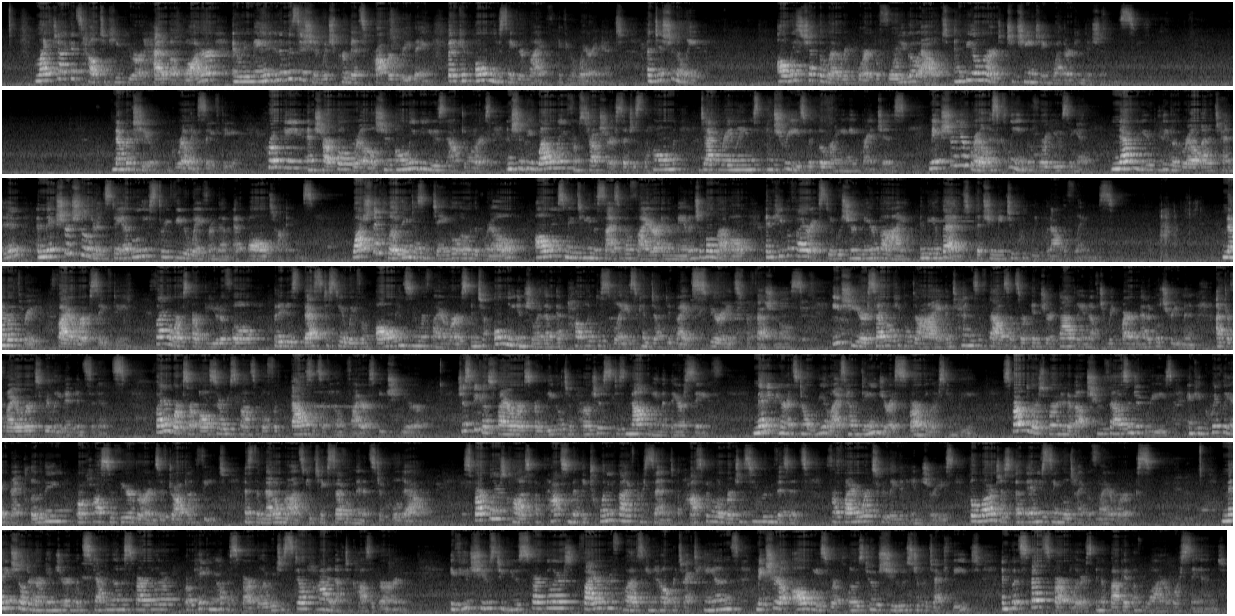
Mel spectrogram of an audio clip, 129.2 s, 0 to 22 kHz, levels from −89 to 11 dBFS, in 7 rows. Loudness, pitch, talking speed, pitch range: -28 LUFS, 225 Hz, 155 wpm, 190-275 Hz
